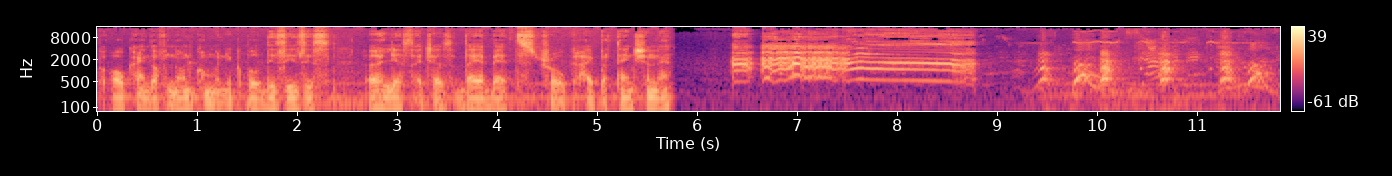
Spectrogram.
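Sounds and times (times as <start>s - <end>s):
speech: 0.2s - 5.8s
rooster crowing on the streets of Vulindlela near Pietermaritzburg: 6.3s - 8.9s
stray dogs barking on the streets of Vulindlela near Pietermaritzburg: 9.3s - 11.8s.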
